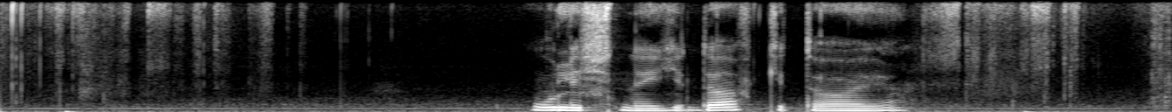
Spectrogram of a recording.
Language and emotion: Russian, sad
